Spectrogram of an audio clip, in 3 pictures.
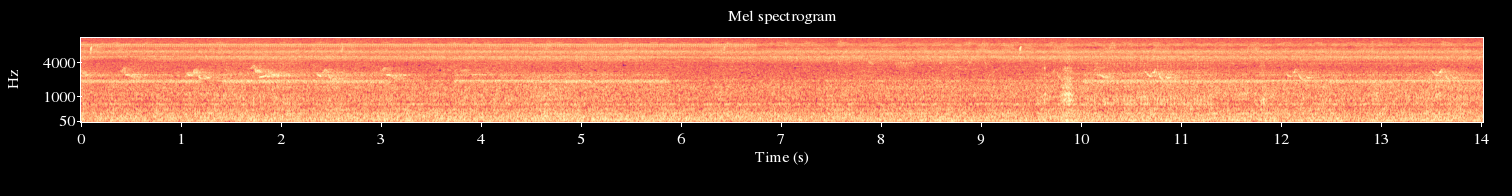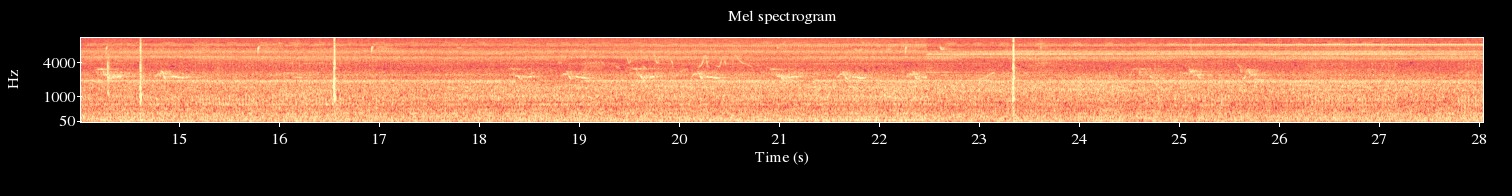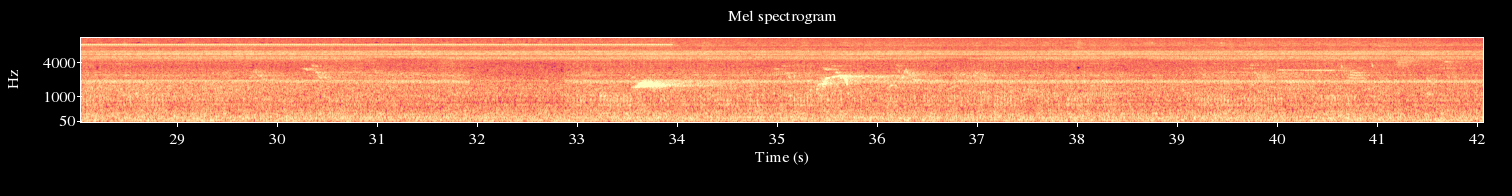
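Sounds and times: insects chirring: 0.0s - 42.0s.

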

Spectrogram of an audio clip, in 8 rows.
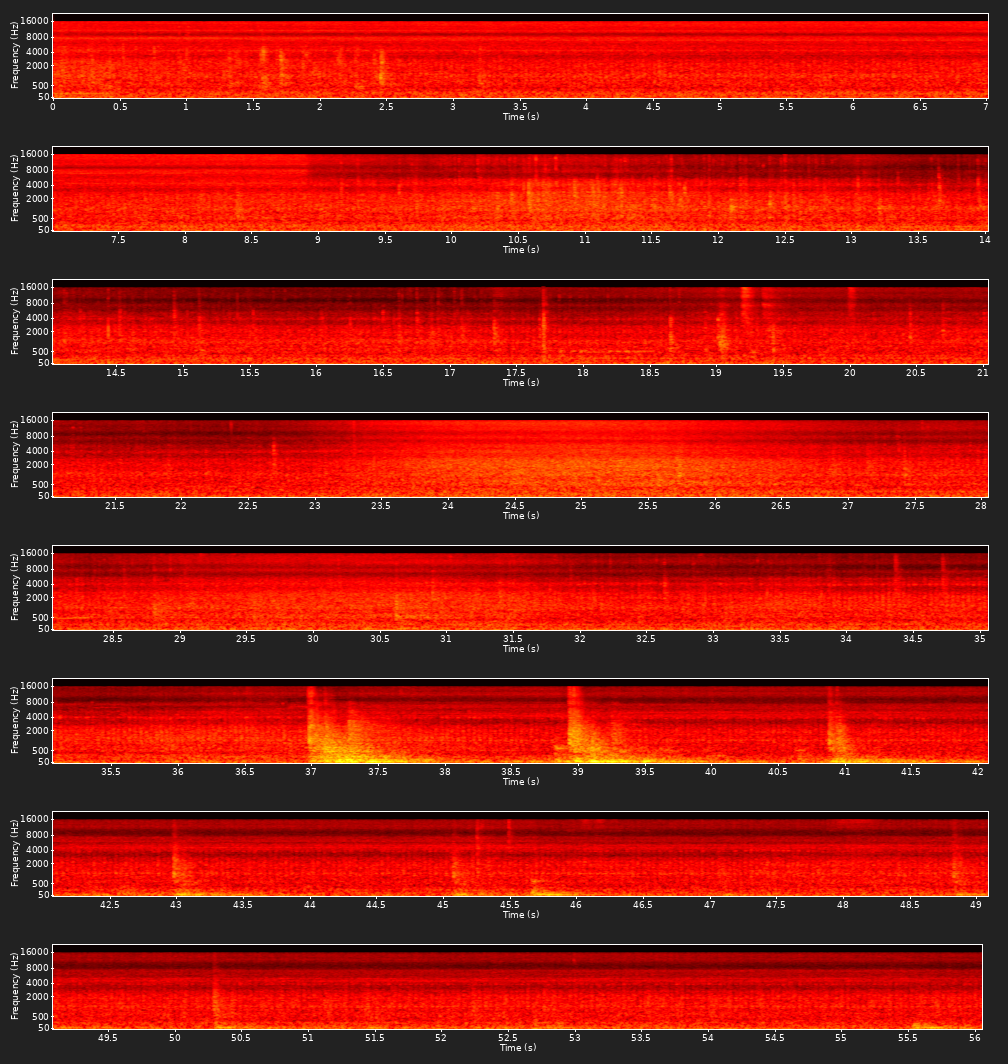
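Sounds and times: truck engine running: 0.0s - 56.0s
sand and gravel sliding out: 22.1s - 32.1s
loud metallic bangs: 37.0s - 40.4s.

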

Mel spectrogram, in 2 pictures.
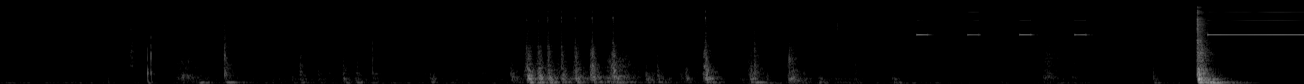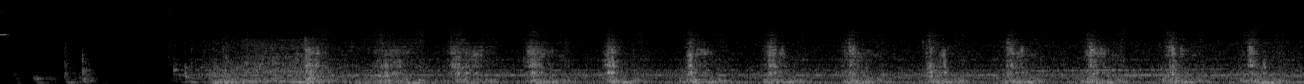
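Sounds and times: short beeps: 9.2s - 11.0s, 12.1s - 13.2s
washing machine running: 14.8s - 26.0s.

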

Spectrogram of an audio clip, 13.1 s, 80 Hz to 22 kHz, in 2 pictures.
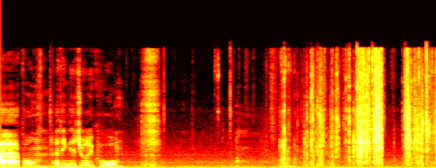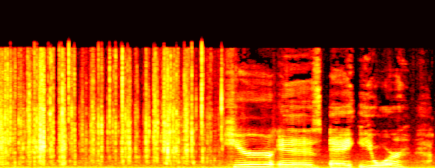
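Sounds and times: plastic bag crinkling and tearing: 4.3s - 10.0s.

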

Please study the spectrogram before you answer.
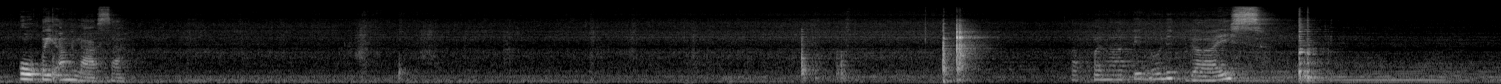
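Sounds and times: shrimp sizzling in a frying pan: 0.0s - 13.6s
spatula stirring in a pan: 3.4s - 7.2s.

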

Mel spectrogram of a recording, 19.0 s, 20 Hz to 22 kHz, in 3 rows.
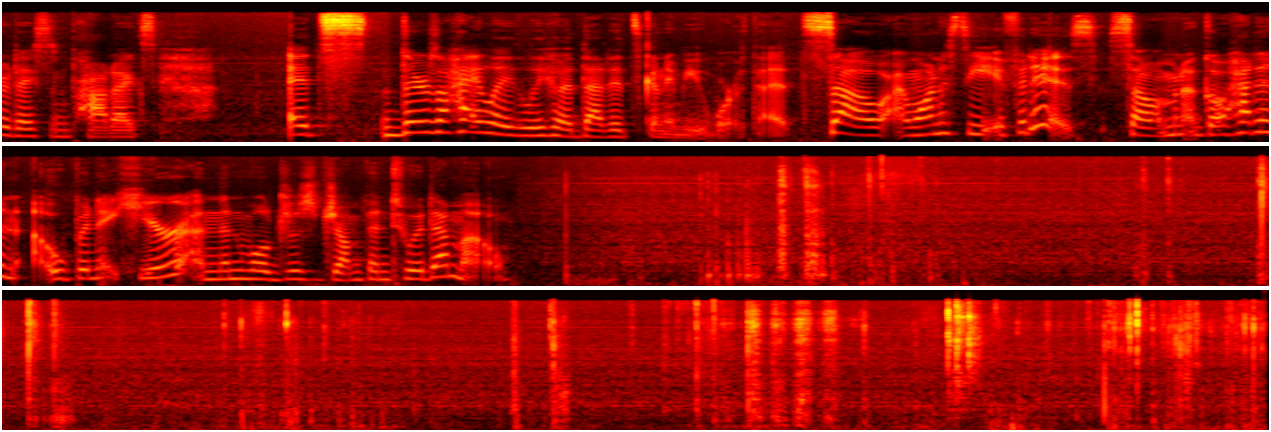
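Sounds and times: plastic wrap crinkling: 15.3s - 19.0s.

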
